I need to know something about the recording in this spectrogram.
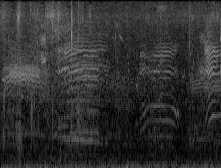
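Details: Nomadic flock of sheep grazing outdoors in Kashmir: several overlapping bleats, some quavering and drawn out, others short and rising, over steady low background noise.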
